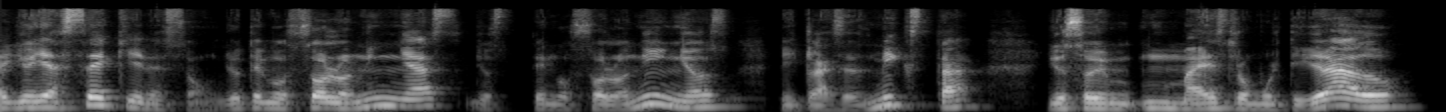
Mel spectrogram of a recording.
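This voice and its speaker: A man giving an online training lecture to teachers. He explains step by step, lists examples and keeps checking in with "¿verdad?". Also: a little high. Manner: addresses listeners directly, asks how they are following. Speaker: teacher trainer in educational psychology.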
